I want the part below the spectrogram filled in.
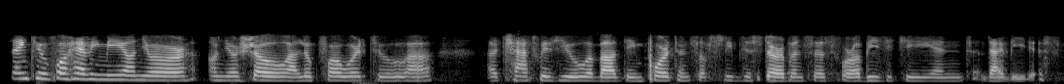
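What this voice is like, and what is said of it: Lovely Belgian accent. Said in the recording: “She has a lovely accent. She's originally from Belgium.”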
